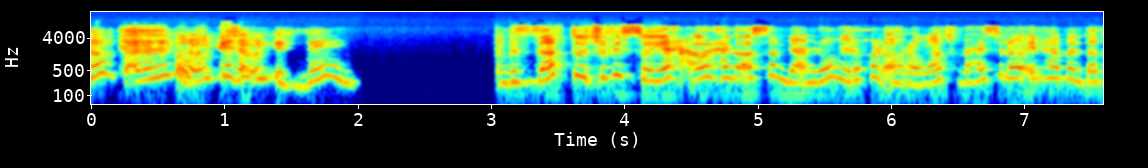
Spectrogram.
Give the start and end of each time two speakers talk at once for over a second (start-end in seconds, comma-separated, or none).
none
